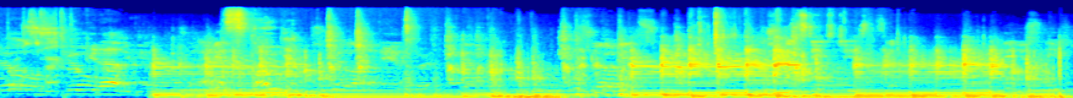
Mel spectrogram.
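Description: Blues-rock band with electric guitar and bass guitar coming in loudly about a second and a half in and holding sustained chords, after a quieter moment with a voice.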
